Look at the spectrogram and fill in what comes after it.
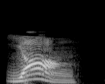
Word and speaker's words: young: young writers 在这个短语中，年轻就是 young， y-o-u-n-g。在这个单词当中，字母 y 读音是 y-o-u，字母组合读作三角元音啊，还有 NG 组合起来是读后鼻音，嗯，年轻人就是 young people， young people，而老老少少这就是短语 young and old， young and old。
